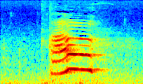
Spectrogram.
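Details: Male house cat asking for dried anchovy the moment it is taken from the pouch, giving one short meow that rises slightly, then holds and drops off, about half a second long, in a quiet room.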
